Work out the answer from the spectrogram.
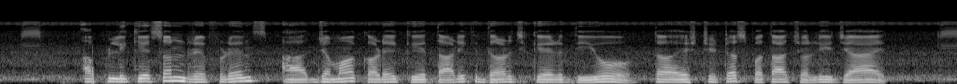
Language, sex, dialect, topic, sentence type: Maithili, male, Eastern / Thethi, banking, statement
